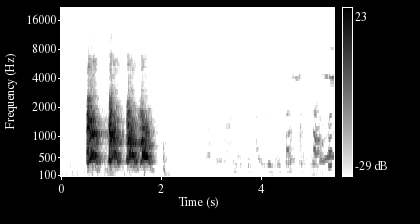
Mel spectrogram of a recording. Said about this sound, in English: Why is my dog barking?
